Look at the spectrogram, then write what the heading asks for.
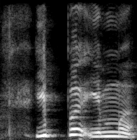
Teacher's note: இப் ம் ஆகிய இரு மெய்களும் மேலிதலும் கீழிதலும் பொருந்துவதால் பிறக்கின்றன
